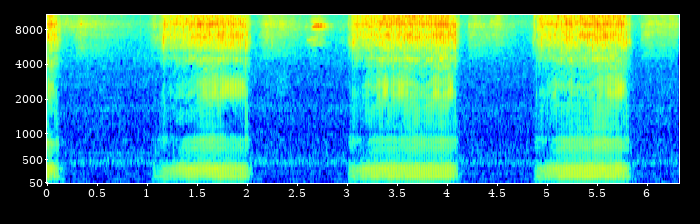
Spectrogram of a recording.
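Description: A French Bulldog snores in loud, rasping, buzzy bursts about every two seconds.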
